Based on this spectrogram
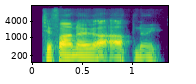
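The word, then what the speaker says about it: Te Whānau-ā-Apanui: So you mentioned that your iwi is Tawhana Apnui, is it? How you say it? Yeah, Te Whānau Apnui.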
